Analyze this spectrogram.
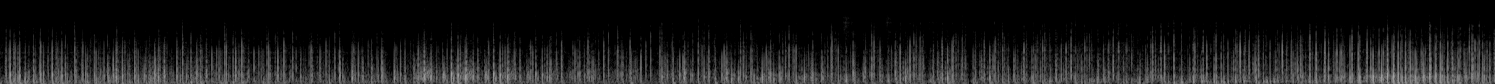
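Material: Wood.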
